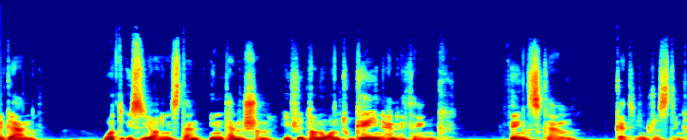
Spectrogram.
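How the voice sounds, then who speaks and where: Speaking with a Polish accent at a moderate pace, a woman with a fairly low pitch uses lively intonation and long, frequent pauses, in a very clean recording with a silent background. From Poland, Upper Silesia. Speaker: professor. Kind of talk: interview.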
